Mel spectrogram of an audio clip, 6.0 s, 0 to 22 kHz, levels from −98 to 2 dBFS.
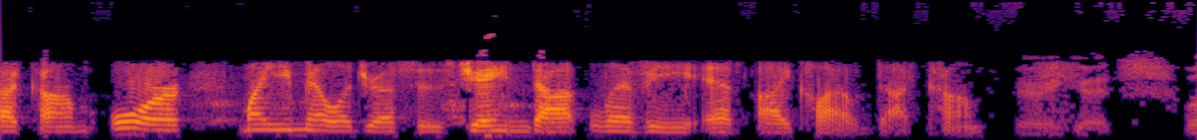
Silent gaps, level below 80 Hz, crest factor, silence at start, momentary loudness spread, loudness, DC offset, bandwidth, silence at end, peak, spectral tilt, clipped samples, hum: none; -86 dBFS; 20 dB; 0 s; 17 LU; -27 LUFS; under 0.1%; over 20 kHz; 0 s; -10 dBFS; -2 dB/octave; under 0.1%; none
